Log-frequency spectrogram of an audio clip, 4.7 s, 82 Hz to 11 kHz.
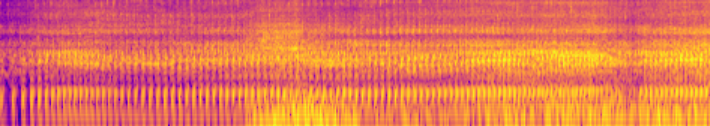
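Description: A Suzuki DRZ470S single-cylinder motorcycle on an engine break-in ride revs with a pulsing thump, then climbs to a louder, busier note as it moves up through the gears, close and continuous.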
